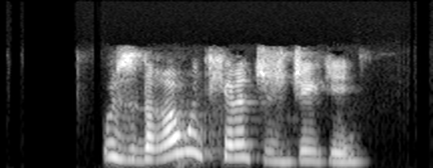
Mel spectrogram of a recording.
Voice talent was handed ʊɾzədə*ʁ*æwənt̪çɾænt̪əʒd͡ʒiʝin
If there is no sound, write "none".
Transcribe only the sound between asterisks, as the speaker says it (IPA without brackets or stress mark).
ʁ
